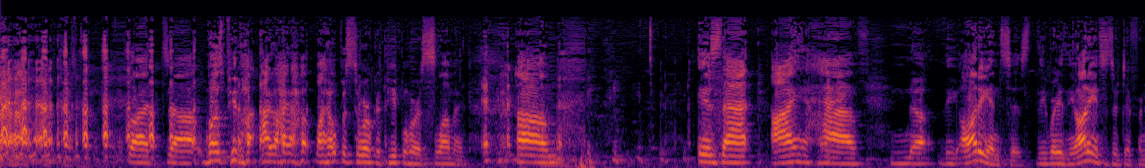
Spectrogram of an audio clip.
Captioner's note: laughter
